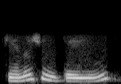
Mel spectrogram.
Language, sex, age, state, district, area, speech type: Kashmiri, male, 30-45, Jammu and Kashmir, Budgam, rural, conversation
